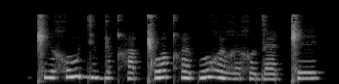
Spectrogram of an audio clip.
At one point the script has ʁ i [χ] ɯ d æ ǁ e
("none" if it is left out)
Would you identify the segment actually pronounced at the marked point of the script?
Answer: χ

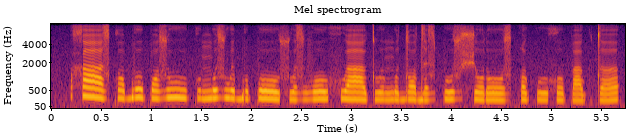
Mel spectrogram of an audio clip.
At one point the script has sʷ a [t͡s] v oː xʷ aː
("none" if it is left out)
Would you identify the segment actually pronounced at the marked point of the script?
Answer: z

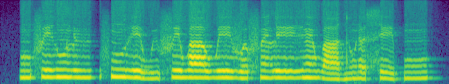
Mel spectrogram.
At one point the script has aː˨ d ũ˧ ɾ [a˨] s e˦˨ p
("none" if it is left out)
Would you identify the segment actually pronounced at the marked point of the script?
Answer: ə˨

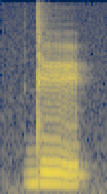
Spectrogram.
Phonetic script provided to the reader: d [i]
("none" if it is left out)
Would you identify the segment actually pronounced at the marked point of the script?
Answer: e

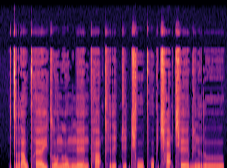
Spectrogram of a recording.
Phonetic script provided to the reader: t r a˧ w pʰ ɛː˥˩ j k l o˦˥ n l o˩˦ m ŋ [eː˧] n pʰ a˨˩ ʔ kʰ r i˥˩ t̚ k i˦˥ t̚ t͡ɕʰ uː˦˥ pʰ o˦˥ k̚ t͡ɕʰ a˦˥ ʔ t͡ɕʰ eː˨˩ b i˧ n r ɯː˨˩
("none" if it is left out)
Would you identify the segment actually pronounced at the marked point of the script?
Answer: eː˧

